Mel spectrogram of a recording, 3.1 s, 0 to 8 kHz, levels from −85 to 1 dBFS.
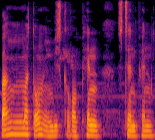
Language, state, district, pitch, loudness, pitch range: Kokborok, Tripura, West Tripura, 105 Hz, -21 LUFS, 105-120 Hz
